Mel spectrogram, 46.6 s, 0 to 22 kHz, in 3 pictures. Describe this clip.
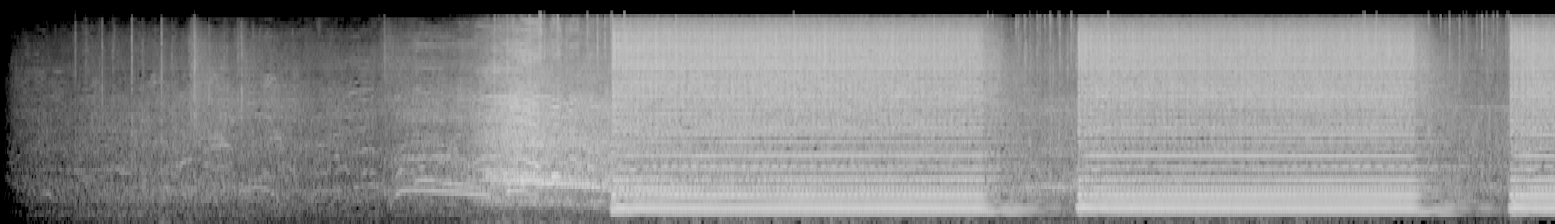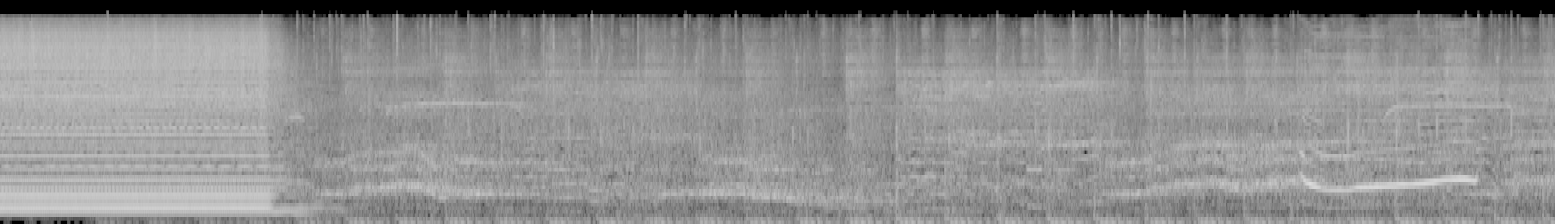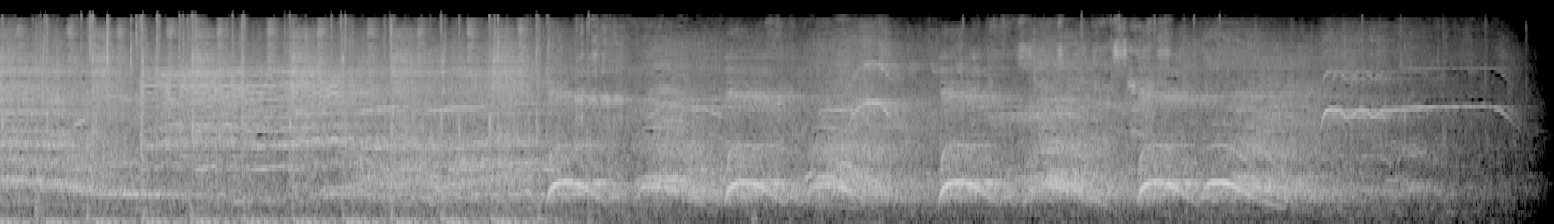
New York Islanders Score Goal, December 2011
Ambiance as the New York Islanders scored a goal at Nassau Coliseum sometime in December 2011. Recorded with a Zoom H4N.
field-recording, goal, hockey, horn, sports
